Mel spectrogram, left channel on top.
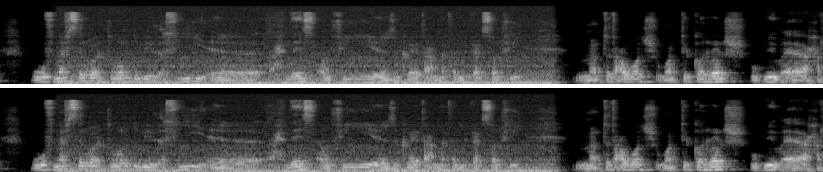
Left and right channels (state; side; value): normal; both; correlation 0.66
